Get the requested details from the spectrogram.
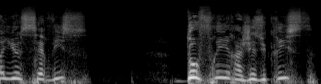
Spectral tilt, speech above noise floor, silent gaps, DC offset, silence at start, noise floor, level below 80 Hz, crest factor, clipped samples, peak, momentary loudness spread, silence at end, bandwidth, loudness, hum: -5.5 dB/octave; 46 dB; none; under 0.1%; 0 s; -66 dBFS; -44 dBFS; 22 dB; under 0.1%; 0 dBFS; 13 LU; 0.05 s; 15 kHz; -21 LUFS; none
